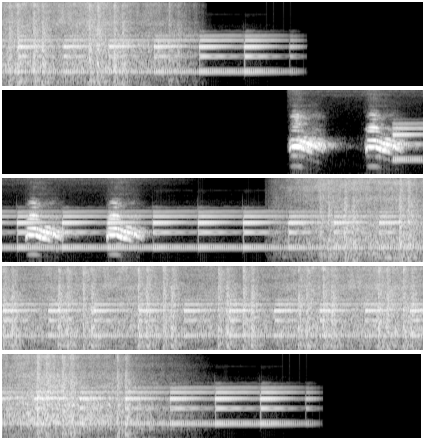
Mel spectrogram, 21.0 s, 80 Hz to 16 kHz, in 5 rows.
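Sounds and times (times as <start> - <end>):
train wheels clattering on rails: 0.0 - 2.0, 11.1 - 18.9
level crossing alarm chiming: 0.0 - 3.1, 8.1 - 20.1.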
